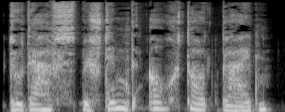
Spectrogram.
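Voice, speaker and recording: A man's voice: a little high, unhurried, fairly bright tone, slightly rough, dry recording, clean studio sound, voice pushed up, heavily acted. A man voicing a small, shy young male hamster in a children's audiobook. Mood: earnest.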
